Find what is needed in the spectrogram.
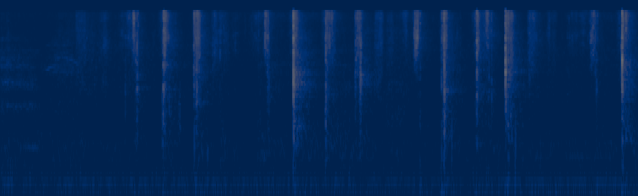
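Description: A deck of large cards shuffled by hand: a quiet, irregular run of soft card flicks and slaps, several a second.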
